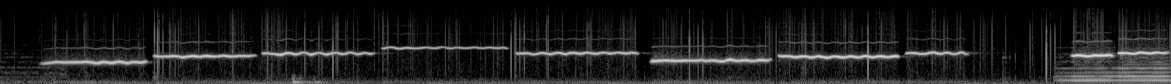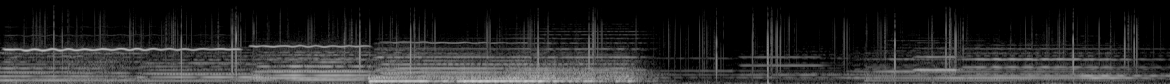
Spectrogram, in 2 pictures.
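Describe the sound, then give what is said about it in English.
The whistled theme of the radio mystery show The Whistler: clear, pure sustained notes stepping up and down, joined midway by a fuller orchestral accompaniment with lower tones, then fading into a quieter closing phrase. “Now, here is the Whistler.”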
